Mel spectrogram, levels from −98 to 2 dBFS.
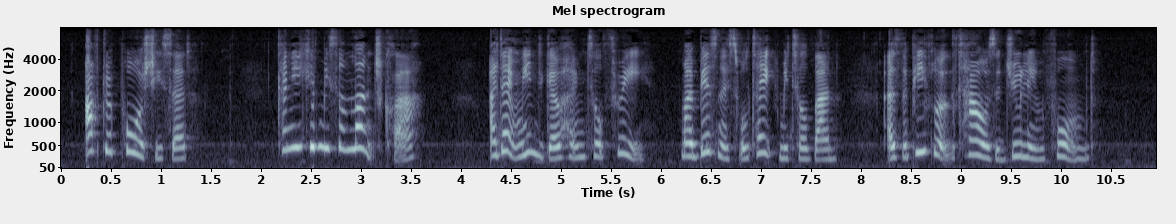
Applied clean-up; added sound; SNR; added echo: none; none; none; none.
